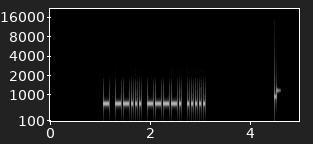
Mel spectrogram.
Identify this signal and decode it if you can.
Morse code, heard as a keyed tone, about 30 wpm, 700 Hz. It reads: T795
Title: Numbers - Contest Style - 4-Digit 30wpm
